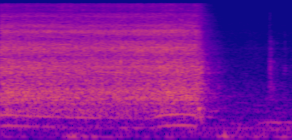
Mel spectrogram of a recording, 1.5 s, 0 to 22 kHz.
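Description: A drill with a 1/2 inch bit bores a hole through a Yamaha F-325 acoustic guitar, a loud steady whine that stops abruptly after one second, followed by faint handling clicks.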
